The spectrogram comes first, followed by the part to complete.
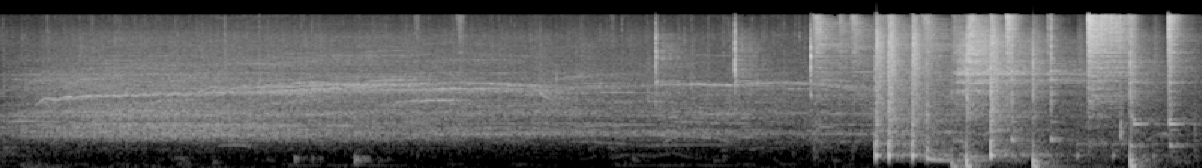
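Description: Live crowd cheering after a song ends, slowly fading. About seven seconds in, a rock drum kit starts up with kick, snare and cymbal hits, coming faster toward the end.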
